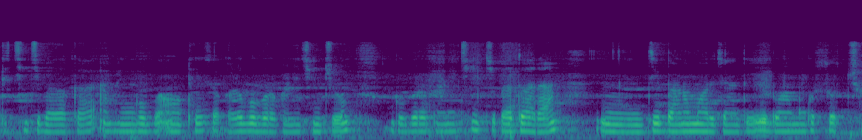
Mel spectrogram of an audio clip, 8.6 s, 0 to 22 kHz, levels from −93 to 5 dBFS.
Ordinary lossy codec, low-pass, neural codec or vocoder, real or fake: none; 7.2 kHz; none; real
